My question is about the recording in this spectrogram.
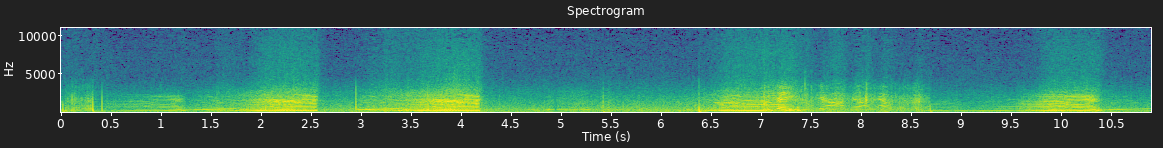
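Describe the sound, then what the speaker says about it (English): Several cattle moo repeatedly, long low calls overlapping one another, with a rumble of movement in the background. "Nice bunch of cattle you're sending to market, Mr. Dawson."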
